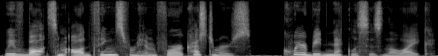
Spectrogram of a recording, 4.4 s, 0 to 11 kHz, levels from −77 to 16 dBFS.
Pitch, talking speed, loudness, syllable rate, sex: 230 Hz, 235 wpm, -18 LUFS, 5.2 syllables/s, female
